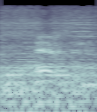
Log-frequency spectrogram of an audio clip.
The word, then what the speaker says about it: absinthe: Absinthe, yeah.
